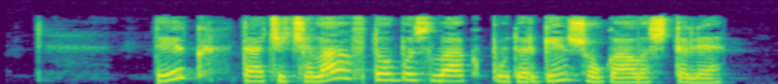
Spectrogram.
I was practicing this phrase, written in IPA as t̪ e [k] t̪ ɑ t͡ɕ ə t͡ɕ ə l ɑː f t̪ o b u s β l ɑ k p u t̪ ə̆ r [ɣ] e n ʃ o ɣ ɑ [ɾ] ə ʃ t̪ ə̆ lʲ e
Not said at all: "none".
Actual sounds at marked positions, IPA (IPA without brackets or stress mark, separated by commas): k, ɣ, l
